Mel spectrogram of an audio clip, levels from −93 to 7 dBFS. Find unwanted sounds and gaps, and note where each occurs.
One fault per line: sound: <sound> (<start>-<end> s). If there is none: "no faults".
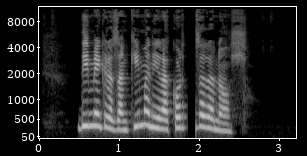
sound: dropout (1.8-2.0 s)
